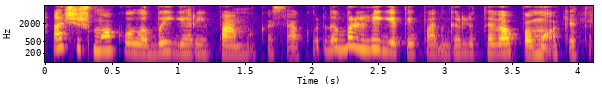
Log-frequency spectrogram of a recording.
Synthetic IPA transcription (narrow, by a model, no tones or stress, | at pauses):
ɐʃɪʃmoːkɐʊlˠɐbɐɪɡʲɛɾɐɪpɑːmoːkɐsɑːkoʊɪrd̪ɐbɐrlʲiːɡʲɪt̪ɐɪpɐt̪ɡɐlʲʊt̪ɐʋʲoːpɐmo̰ːkʲeːt̪ʲ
